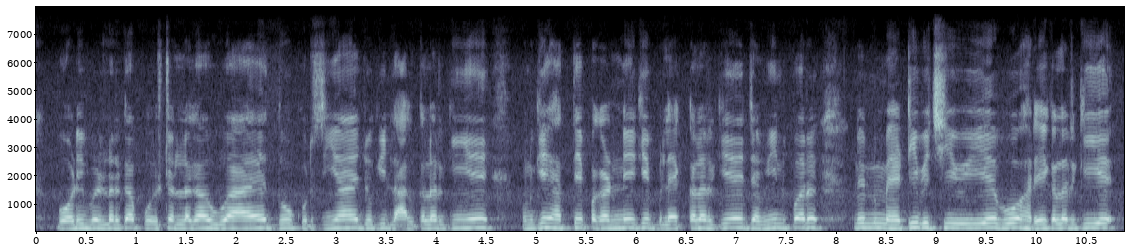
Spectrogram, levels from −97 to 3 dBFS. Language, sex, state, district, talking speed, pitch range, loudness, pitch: Hindi, male, Chhattisgarh, Rajnandgaon, 180 wpm, 145-160 Hz, -18 LUFS, 150 Hz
